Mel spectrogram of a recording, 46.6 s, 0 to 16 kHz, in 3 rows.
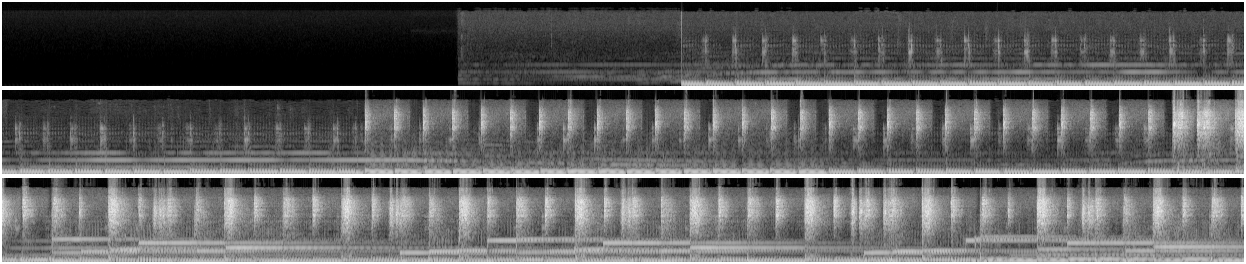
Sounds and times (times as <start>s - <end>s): Music: 5.7s - 46.5s.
